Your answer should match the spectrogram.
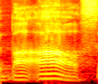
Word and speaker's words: Baal: Then the Israelites did evil in the eyes of the Lord and served the Baals, is the way you're supposed to pronounce Baal.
